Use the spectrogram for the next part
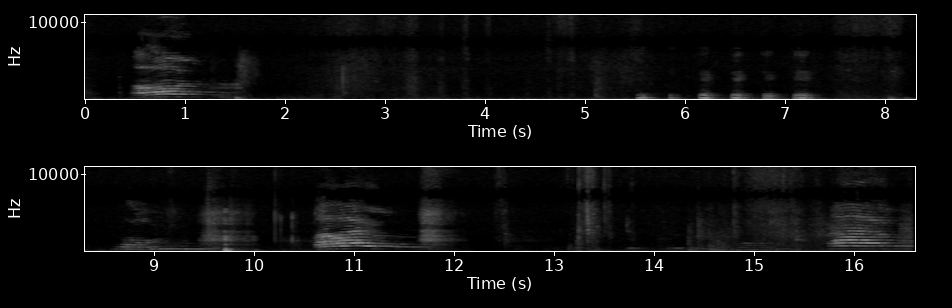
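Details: Indoor Bengal cat giving a few long, wavering meows among stretches of a child talking, plus a short burst of rapid thumping knocks in the middle.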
